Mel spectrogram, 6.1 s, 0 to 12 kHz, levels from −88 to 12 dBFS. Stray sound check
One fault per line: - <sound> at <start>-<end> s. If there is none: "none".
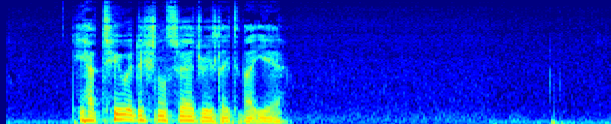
none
